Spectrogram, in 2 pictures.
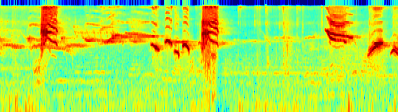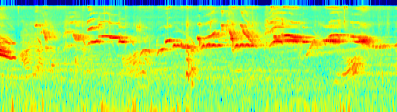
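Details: Caged oriental magpie-robin, a contest songbird, bringing out its repertoire of phrases: sharp loud whistled sweeps and clicks early, then scattered quieter warbled and buzzy notes with gaps, over light background rustle.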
